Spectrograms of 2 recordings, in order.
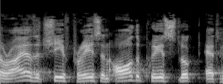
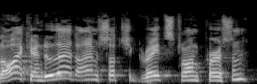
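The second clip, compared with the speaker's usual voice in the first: boastful king; 7 semitones higher than usual. Retold or imitated. Preacher voicing proud King Uzziah's thoughts, boastful and raised. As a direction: puff up like a proud king who thinks he can do anything. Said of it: "But he thought".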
